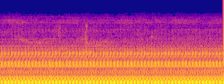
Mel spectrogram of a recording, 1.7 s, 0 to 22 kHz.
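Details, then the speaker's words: 2009 Acura TL with newly installed Airlift 3P air suspension, not yet calibrated, tanks nearly empty: steady low droning hum with even pulsing beat as the compressor pumps up; normal compressor running. "You can hear it running. The compressor's running the one. We don't have much air in there at all, so it's not calibrated."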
